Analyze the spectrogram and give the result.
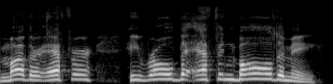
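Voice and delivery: acted, raging, high, drawn-out furious scream. Retelling what one player screamed at another: imitating someone screaming. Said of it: "he's screaming at Rashee Rice".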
